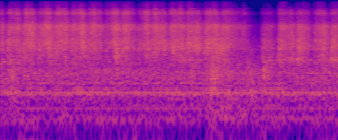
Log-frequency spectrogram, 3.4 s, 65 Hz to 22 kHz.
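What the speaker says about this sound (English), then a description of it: "So I finished sanding the frame" Steady, continuous abrasive rubbing of sandpaper against the metal frame of a 1976 LTD car, close and fairly quiet, with no talking.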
